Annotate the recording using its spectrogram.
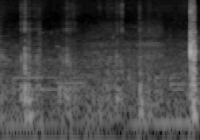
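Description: Small screwdriver working the screw terminals of a circuit board, faint small ticks and scrapes as the terminal screws are loosened, then a single sharp click near the end.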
